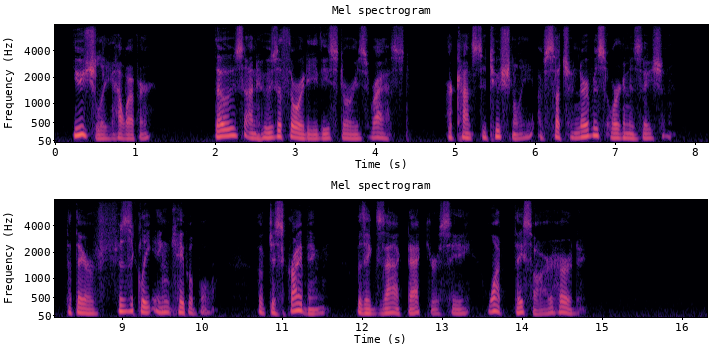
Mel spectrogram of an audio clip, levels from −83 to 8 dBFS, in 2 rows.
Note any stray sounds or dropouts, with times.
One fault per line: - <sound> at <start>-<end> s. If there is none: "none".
none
